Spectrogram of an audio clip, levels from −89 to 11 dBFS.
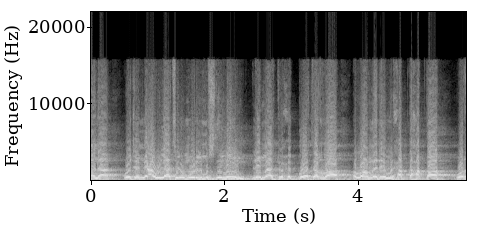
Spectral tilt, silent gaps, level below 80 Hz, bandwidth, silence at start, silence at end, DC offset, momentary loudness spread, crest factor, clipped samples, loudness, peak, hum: -5 dB/octave; none; -26 dBFS; 16.5 kHz; 0 s; 0 s; under 0.1%; 3 LU; 4 dB; 0.3%; -4 LUFS; 0 dBFS; none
